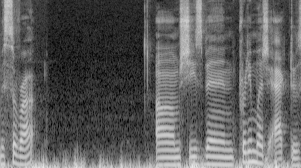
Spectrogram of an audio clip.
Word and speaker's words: Sa-Roc: Her name is Sa-Roc, like the drink.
